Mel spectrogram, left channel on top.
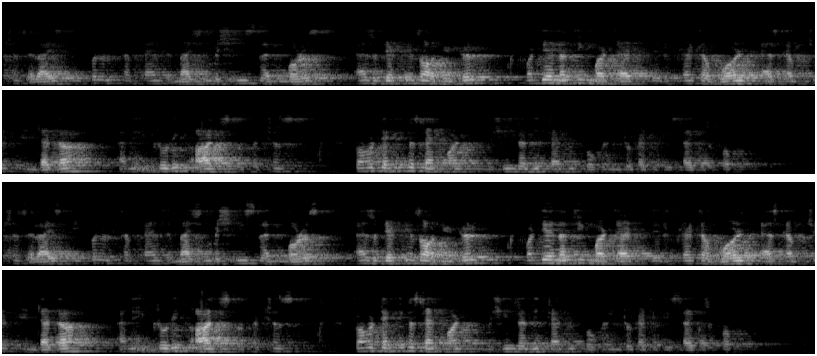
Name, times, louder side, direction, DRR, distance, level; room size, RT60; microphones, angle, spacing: voice 1, 0.1-0.6 0.9-3.1 3.5-4.8 5.2-7.9 8.3-8.9 9.3-10.4 10.8-11.0 11.7-15.0 15.3-15.4, right 1 dB, 45° right, 1 dB, 3.0 m, -28 dB
21.0 x 16.5 x 3.6 m, 0.85 s
head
